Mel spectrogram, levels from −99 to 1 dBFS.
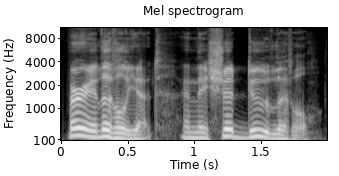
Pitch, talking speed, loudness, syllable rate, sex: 155 Hz, 240 wpm, -17 LUFS, 6.4 syllables/s, male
